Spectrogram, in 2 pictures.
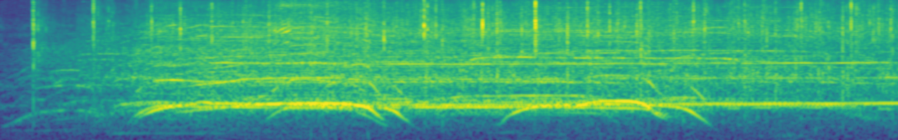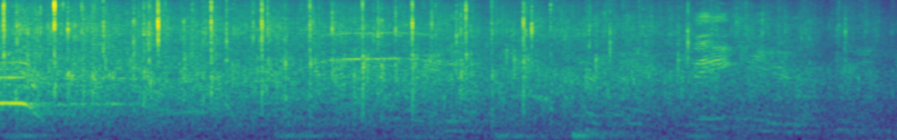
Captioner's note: raucous cheers and applause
